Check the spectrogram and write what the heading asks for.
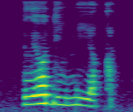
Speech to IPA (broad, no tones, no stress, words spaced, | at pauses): lʲɔbʲɔʎ miq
